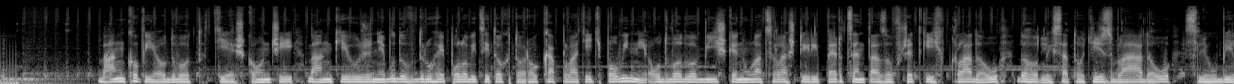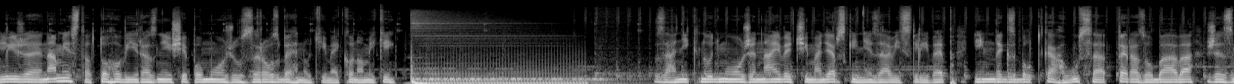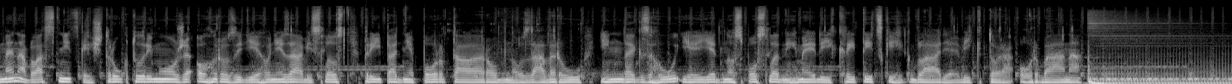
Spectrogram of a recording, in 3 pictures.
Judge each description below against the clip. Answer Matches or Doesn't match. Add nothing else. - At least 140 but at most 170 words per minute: Doesn't match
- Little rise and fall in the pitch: Matches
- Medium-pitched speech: Doesn't match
